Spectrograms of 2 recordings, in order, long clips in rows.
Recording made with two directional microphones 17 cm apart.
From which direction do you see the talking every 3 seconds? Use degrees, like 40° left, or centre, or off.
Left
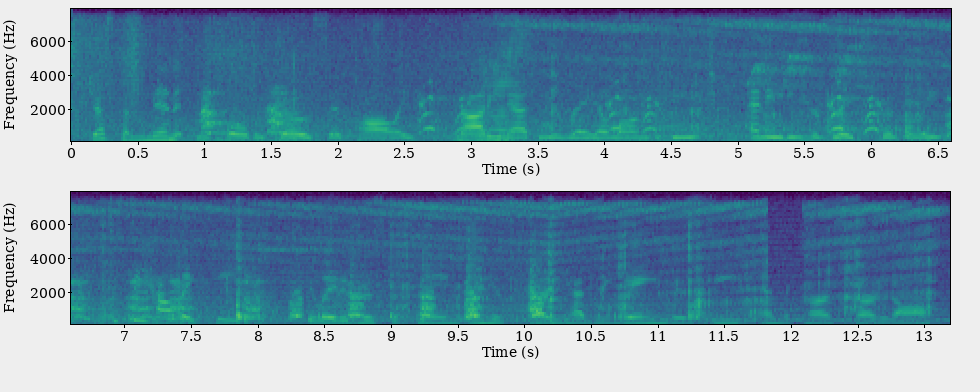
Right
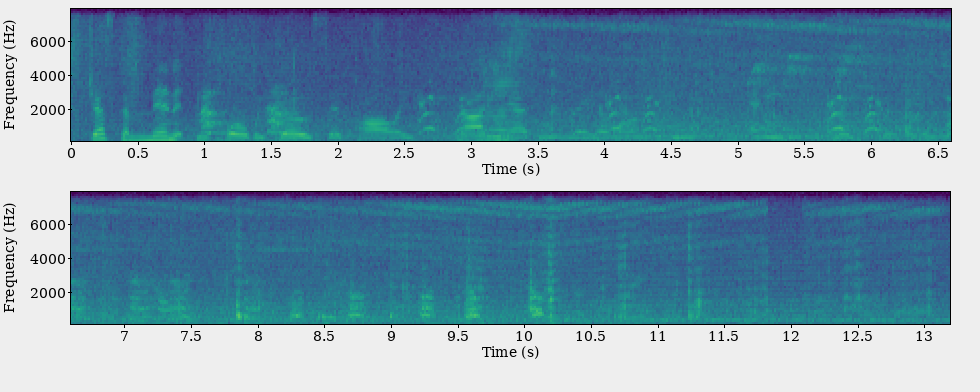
centre, 40° left, 60° left, 60° left, 70° left.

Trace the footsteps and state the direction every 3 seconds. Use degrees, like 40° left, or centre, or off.
off, 10° left, centre, 10° right, 10° left.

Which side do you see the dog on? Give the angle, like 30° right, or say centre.
10° left.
